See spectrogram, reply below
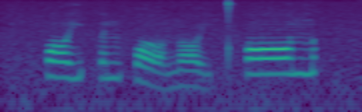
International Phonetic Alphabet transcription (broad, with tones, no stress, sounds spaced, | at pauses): p ɔː˧ j h ɵ˧ n p ɔː˨˩ n̪ ɔː˨˩ j t̪ʰ ɔː˥ n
